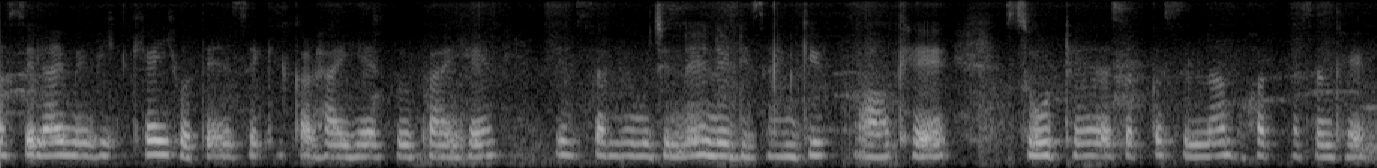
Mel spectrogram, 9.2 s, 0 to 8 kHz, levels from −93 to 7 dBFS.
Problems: constant background noise, low volume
